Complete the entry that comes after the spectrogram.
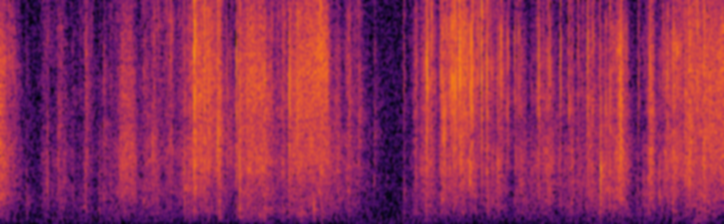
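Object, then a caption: Plastic bubble wrap sheet. Fingers lift, crumple and squeeze a large, clear plastic bubble wrap sheet with air-filled bubbles as it rests on a table. The result is a steady stream of bright, crisp crinkling and crackling with almost no low end. It swells louder in bursts and dips briefly near the middle.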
